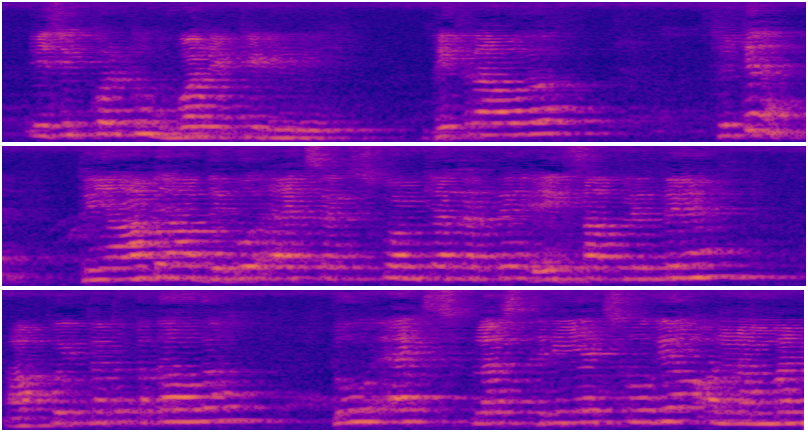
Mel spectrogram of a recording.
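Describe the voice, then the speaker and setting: A man's voice: very high voice, a little mellow, a little hiss or hum. Echoey, distant male maths teacher. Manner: explains step by step, often checks with "ठीक है?". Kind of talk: classroom maths lesson. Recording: echoey room, heard from a distance.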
